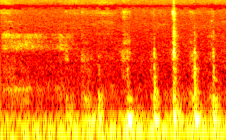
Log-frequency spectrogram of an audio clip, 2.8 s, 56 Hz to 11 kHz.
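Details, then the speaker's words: 1960s Electra TC-505 reel-to-reel: faint thumps about four per second over the motor hum, from a small notch (flat spot) in the rubber idler wheel bumping as it turns. The rubber is still soft and might be sanded smooth. "hear it bumping on the motor but not too shabby we might be able to sand that down"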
